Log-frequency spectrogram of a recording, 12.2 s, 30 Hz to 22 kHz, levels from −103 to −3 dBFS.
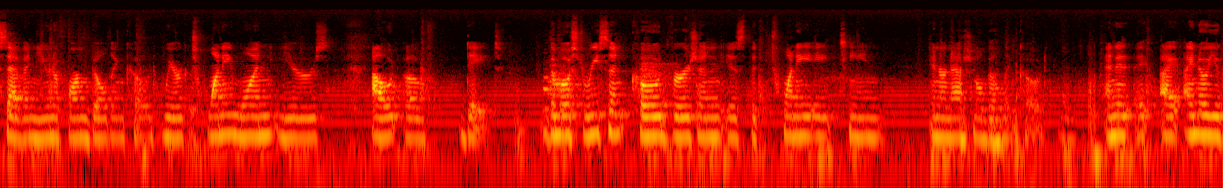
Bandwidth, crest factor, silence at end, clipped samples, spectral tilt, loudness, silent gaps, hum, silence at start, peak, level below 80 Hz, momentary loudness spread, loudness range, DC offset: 16 kHz; 24 dB; 0 s; under 0.1%; -6 dB/octave; -46 LUFS; none; none; 0 s; -22 dBFS; -70 dBFS; 16 LU; 5 LU; under 0.1%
